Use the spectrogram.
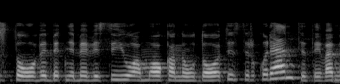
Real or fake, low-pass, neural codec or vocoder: real; 7.2 kHz; none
